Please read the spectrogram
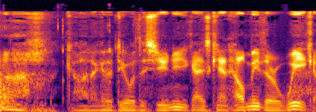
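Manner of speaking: soft, low, deflated, defeated groan.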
